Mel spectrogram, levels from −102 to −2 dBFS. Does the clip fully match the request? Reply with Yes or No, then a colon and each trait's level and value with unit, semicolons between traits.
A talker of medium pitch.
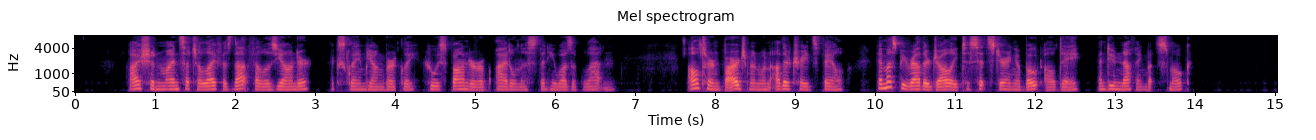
Yes: medium, 165 Hz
